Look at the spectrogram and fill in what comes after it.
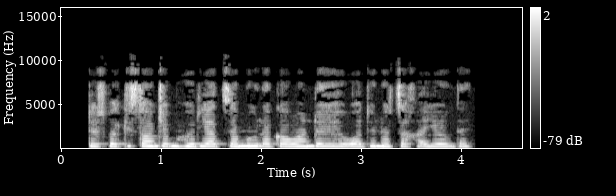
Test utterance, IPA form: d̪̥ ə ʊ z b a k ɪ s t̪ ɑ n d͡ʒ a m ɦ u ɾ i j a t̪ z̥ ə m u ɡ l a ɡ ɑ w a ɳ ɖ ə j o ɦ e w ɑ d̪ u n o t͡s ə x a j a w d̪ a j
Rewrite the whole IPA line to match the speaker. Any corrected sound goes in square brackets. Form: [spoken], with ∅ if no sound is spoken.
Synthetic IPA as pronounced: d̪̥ ə ʊ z b a k ɪ s t̪ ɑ n d͡ʒ a m ɦ u ɾ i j a t̪ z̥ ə m u ɡ l a ɡ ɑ w a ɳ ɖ ə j o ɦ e w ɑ d̪ u n o t͡s ə x a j a w d̪ a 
